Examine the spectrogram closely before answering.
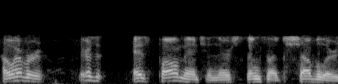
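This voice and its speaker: A man with a normal speaking voice, lively intonation and a fairly quick pace. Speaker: wildlife biologist. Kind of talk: radio panel discussion.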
